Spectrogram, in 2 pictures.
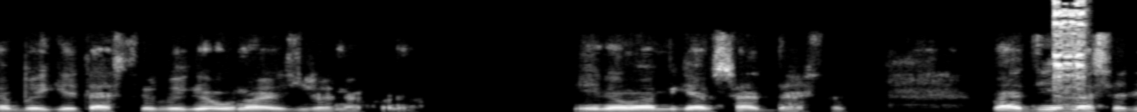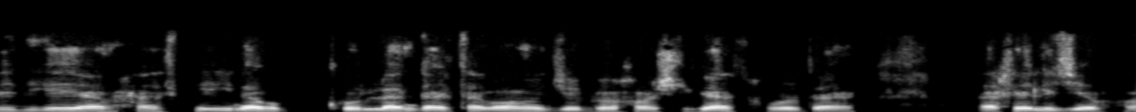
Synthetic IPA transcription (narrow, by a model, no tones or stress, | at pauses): beɡed̪æst̪obe̞ɡeunhɒːe̞d͡ʒɾɒːnækʰo̰næ̰n | ʔḭnomænmiːɡæmsæd̪̚ːæɾsæd̪̥̚ | b̥æːd̪jemæsælejed̪iːɡeiːhæmhæst̪̚kʲʰe̞iːnɒː | kʰolːænd̪æɾt̪ʰæmɒːmed͡ʒebhexɒːʃiɡæt̪xoɾd̪ænd̪ | væxejliːd͡ʒebhɒ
